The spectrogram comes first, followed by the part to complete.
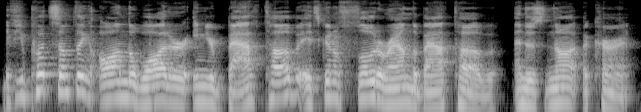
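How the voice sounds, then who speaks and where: A young man co-hosts a podcast, telling a story in a laid-back way and swearing casually, recorded on a computer mic over a voice call. His mid-range voice is expressive, pushed and bright, at a moderate pace.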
